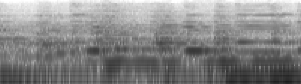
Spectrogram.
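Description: Hungarian folk dance music from a string band: fiddle melody over bowed bass notes.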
